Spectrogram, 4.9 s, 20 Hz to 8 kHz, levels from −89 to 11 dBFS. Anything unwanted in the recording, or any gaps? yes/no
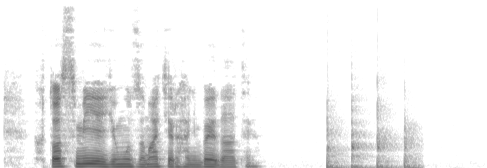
yes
